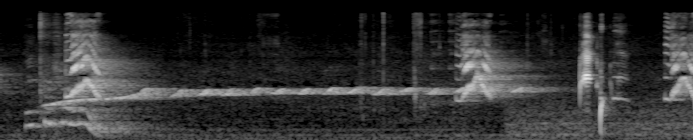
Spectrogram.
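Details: Male and female cockatiels singing while taking a bath: one long sustained whistled note lasting over two seconds, framed by sharp chirps, with a short clipped call near the end.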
